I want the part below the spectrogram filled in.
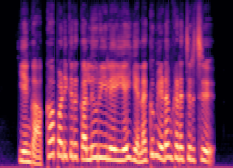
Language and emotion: Tamil, happy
